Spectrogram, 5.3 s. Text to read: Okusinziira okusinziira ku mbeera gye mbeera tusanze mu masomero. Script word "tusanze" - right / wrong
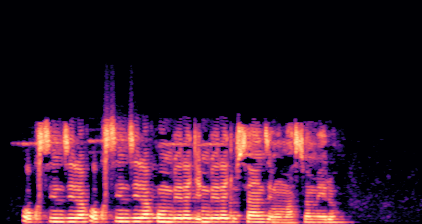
right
